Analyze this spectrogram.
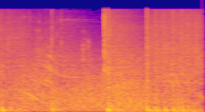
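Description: A gunshot fires up close.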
